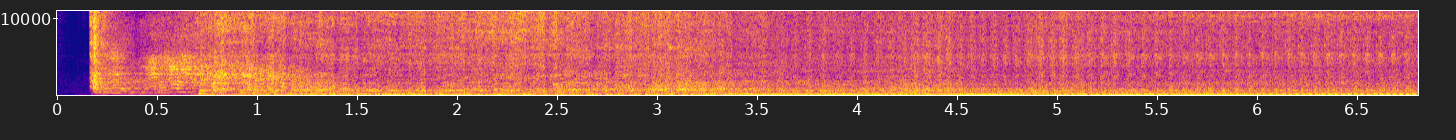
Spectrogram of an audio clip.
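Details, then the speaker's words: Ford 460 big-block V8 at first fire-up after a camshaft install: strong, steady fast idle around 2000 rpm, even and smooth with no misses or knocks; a cover leaks slightly on one side. "tell me when I'm at 2000 sounds amazing the mouth cover is leaking a little on that side I ain't worried about it"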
